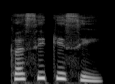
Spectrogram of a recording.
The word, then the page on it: ಗುಸುಗುಸು: gusugusu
